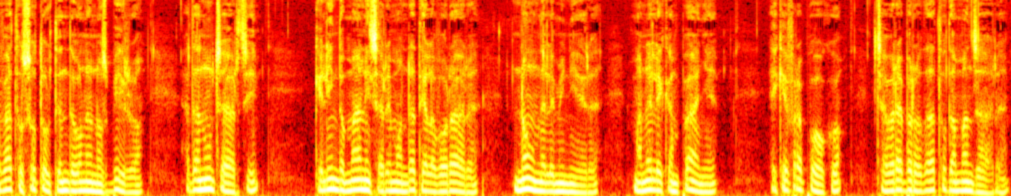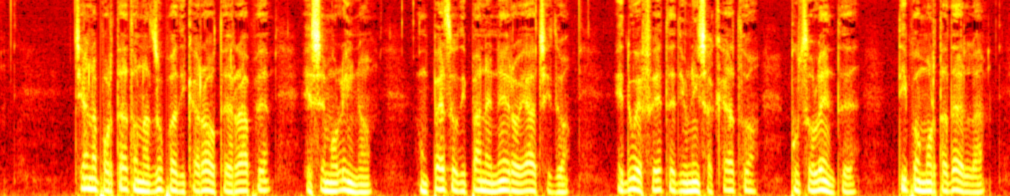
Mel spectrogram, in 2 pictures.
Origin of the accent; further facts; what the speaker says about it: Friuli-Venezia Giulia, Italy; O friulani, sì, siamo della provincia di Udine e abitiamo vicino a Udine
